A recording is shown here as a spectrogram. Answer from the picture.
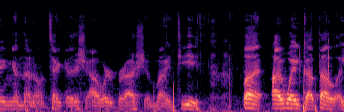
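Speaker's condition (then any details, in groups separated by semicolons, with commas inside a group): Multiple sclerosis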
